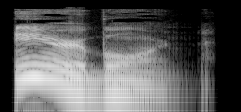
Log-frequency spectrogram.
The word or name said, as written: airborne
